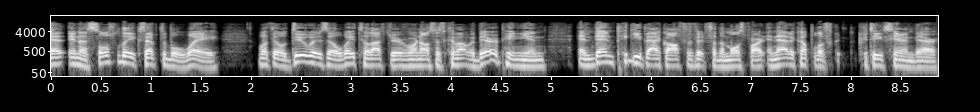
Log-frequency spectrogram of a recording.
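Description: Here a man talks at a very fast pace, his pitch fairly low with ordinary variation. The sound is dry and close with no echo over a quiet background. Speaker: podcast host. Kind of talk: casual chat. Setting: live call-in show.

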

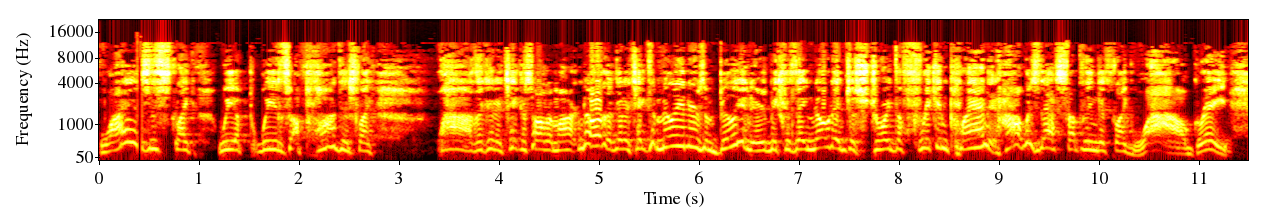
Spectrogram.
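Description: Amid noticeable background noise, a man speaks at a fairly quick pace, his high pitch full of lively intonation. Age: old. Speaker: caller, former Teamster. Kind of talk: call-in conversation.

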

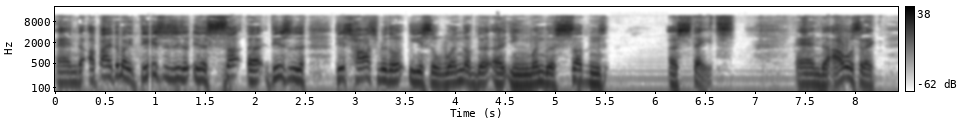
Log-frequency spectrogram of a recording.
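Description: A man with a Chinese accent and a fairly high voice speaks at a moderate pace with lively intonation, very even loudness, and long, frequent pauses. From China. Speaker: caller, hospital employee. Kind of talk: call-in debate.

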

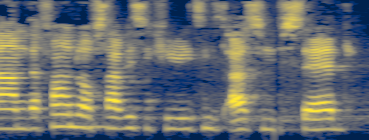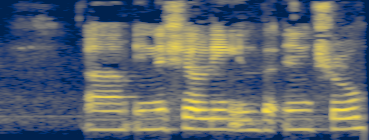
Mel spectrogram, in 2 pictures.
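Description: At a moderate pace, a woman speaks in a flat monotone at a medium pitch. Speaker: finance entrepreneur. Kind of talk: casual interview.

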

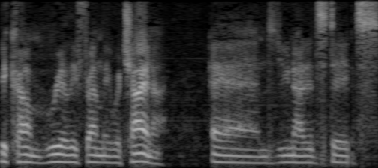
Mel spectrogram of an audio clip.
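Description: In a Canadian accent, a man of medium pitch speaks at a moderate pace with monotone, flat intonation and a dry, close sound lacking echo. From Canada. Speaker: caller. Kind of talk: call-in debate. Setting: call via app.

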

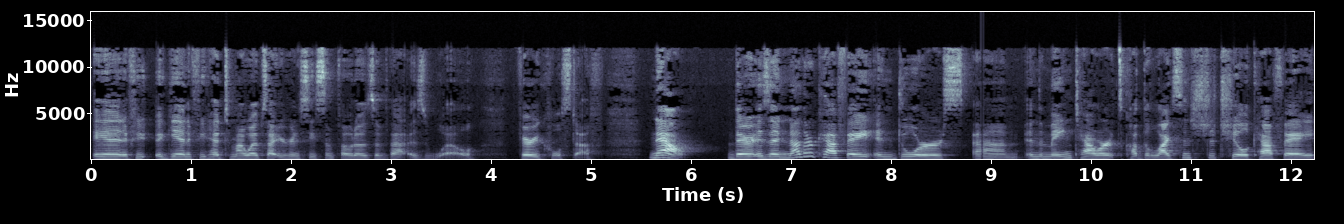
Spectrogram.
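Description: Speaking at a moderate pace over a quiet background, a woman with a medium-pitched voice keeps her intonation fairly even while her loudness swings widely. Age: 30s. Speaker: podcast host, mom blogger. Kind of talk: casual solo talk.

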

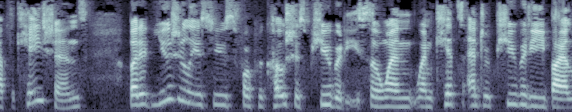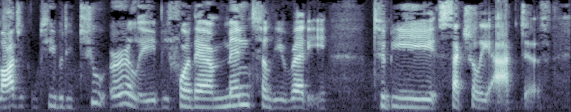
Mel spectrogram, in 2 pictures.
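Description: Ordinary pitch variation and a moderate pace in a woman's medium-pitched, a normal speaking voice. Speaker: cultural anthropologist. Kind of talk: group discussion.

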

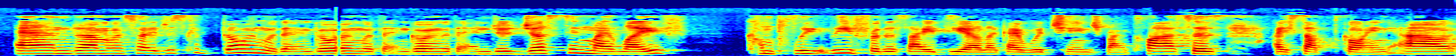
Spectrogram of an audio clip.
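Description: A woman with an American accent talks at a fairly quick pace in a plain, everyday voice. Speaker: startup CEO and founder. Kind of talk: interview.

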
